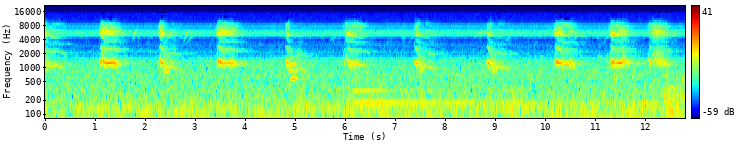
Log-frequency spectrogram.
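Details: Ruffed lemur in a zoo enclosure at Ueno Zoo in December 2018, uttering a series of harsh, grating barks at uneven intervals of one to two seconds, with a low steady hum running through the middle.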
